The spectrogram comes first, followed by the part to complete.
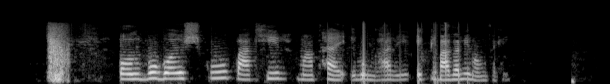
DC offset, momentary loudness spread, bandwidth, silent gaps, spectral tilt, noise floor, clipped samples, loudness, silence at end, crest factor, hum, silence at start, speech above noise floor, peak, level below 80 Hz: under 0.1%; 17 LU; 7.6 kHz; none; -5.5 dB/octave; -54 dBFS; under 0.1%; -17 LUFS; 0.35 s; 18 dB; none; 0.45 s; 37 dB; -2 dBFS; -50 dBFS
